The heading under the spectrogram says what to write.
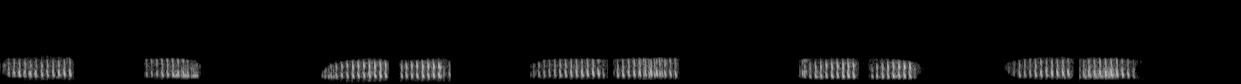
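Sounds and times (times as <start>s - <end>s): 
Brown's leopard frog Lithobates brownorum croaking: 0.0s - 0.8s, 1.4s - 2.0s, 3.2s - 4.5s, 5.3s - 6.8s, 8.0s - 9.2s, 10.1s - 11.4s.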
